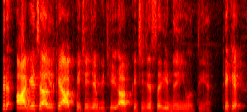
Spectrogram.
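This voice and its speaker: A man's voice: high-pitched, expressive, brisk, a bit bright. A man teaching a vocabulary lesson to school students, mixing English and Hindi, breaking words into syllables and repeating each one several times while checking in with the class. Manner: peppers speech with "theek hai" checks to the class.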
